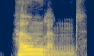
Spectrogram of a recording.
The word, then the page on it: homeland: British English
